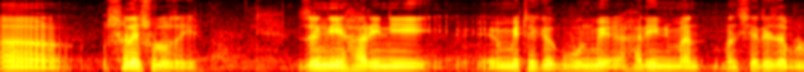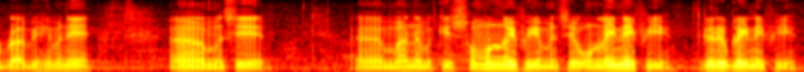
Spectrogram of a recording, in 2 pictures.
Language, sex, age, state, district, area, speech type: Bodo, male, 45-60, Assam, Baksa, urban, spontaneous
